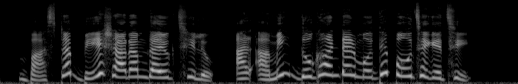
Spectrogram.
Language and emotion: Bengali, happy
